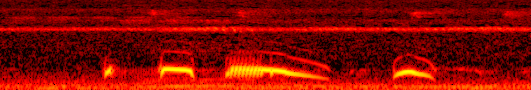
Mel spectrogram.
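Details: A wild zebra dove calls with a soft pip, a flat short note and a long gliding coo falling steadily in pitch, then one separate arched note. A steady high whine plays in the background.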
